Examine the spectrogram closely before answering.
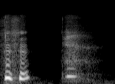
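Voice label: Vox Happy, Korean; Hilda; kingsraid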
